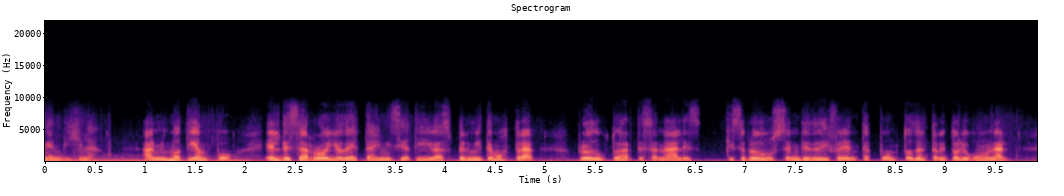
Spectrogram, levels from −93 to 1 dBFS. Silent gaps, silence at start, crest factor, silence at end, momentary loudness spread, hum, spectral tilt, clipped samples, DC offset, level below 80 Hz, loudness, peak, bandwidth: none; 0 s; 16 dB; 0 s; 9 LU; none; -6.5 dB/octave; under 0.1%; under 0.1%; -44 dBFS; -25 LUFS; -8 dBFS; 9 kHz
